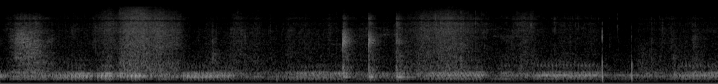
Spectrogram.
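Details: Sally, a small abandoned patchwork-furred cat with bright white whiskers at North London Cats Protection, purring very loudly: a steady low rumbling drone throughout, with a few soft clicks and handling noises near the middle.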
